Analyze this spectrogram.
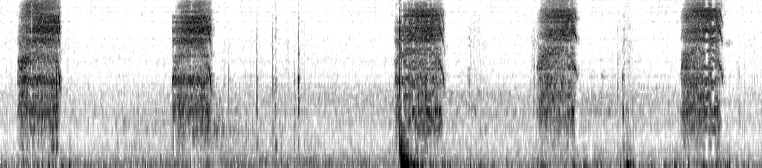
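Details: Barn owl nest near Oak Harbor, Ohio, with the male bringing prey and the female sharing it with the first owlet; five rasping hissed screeches at irregular intervals, mixed with soft clicks and a low thump from movement in the box.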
